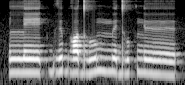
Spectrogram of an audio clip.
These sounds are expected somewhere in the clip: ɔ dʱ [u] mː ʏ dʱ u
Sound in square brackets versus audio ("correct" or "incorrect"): correct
